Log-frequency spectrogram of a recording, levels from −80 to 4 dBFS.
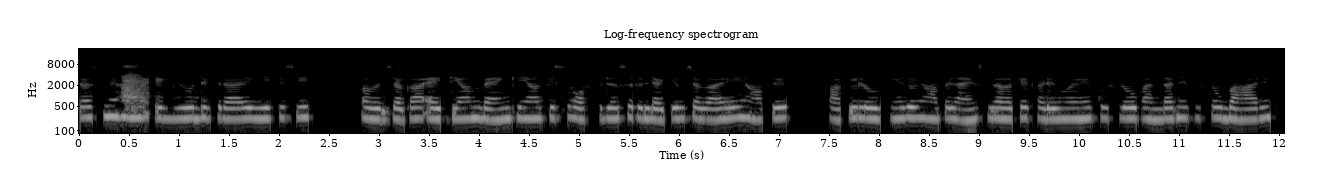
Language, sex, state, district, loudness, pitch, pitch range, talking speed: Hindi, female, Bihar, Jahanabad, -36 LUFS, 230 Hz, 225-235 Hz, 220 wpm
